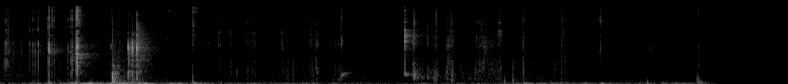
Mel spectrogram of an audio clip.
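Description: No technical faults can be heard in this sound clip. Toward the end, the level eases down in a smooth fade-out from around 6.5 s to 7.33 s, with no click or hard edge.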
